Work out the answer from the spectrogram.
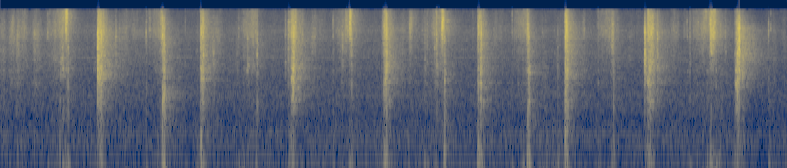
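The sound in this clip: Tarot cards being shuffled by hand: a steady run of many crisp, papery flicks and slaps in a loose, even rhythm, heard alone without talk.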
